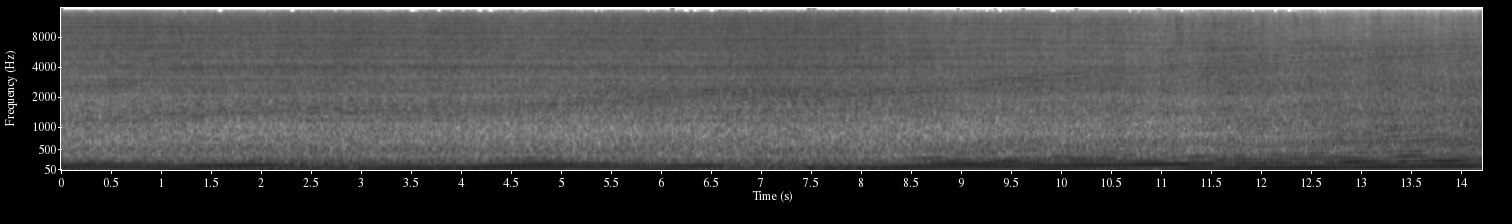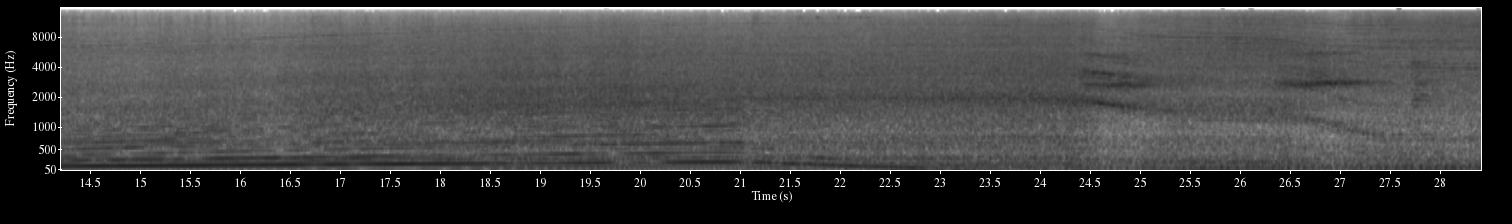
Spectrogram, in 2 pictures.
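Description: VW Mk1 Rabbit GTI's 8-valve four-cylinder engine on a chassis dyno, accelerating hard through the gears. Revs climb and drop back at each shift, then climb steadily for about nine seconds in the final gear. About 21 seconds in, the throttle closes and the revs fall away quickly, and high squeals are heard near the end as the wheels and dyno rollers slow.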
